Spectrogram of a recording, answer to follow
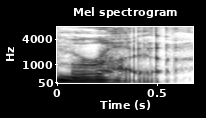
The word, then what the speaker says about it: Maria: the conquered fight Lydia Mariah Francis always hated the name Lydia so she went by her middle name which was spelled Maria but she pronounced it as Mariah she was the youngest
